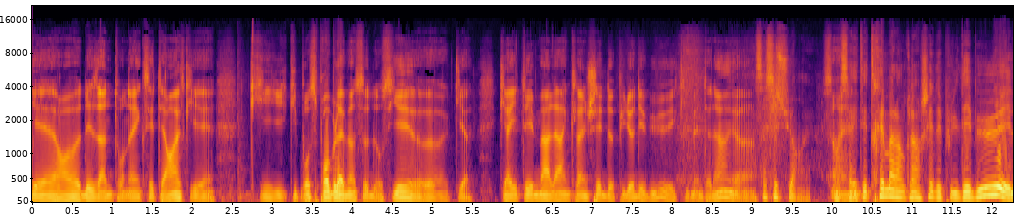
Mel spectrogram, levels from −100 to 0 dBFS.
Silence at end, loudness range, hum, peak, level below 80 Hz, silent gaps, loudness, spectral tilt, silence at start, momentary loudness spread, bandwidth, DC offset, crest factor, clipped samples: 0 s; 3 LU; none; 0 dBFS; -30 dBFS; none; -16 LUFS; -6 dB/octave; 0 s; 12 LU; 13.5 kHz; under 0.1%; 14 dB; under 0.1%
